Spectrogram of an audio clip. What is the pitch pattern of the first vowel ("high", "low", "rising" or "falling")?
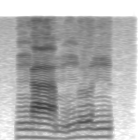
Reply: low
